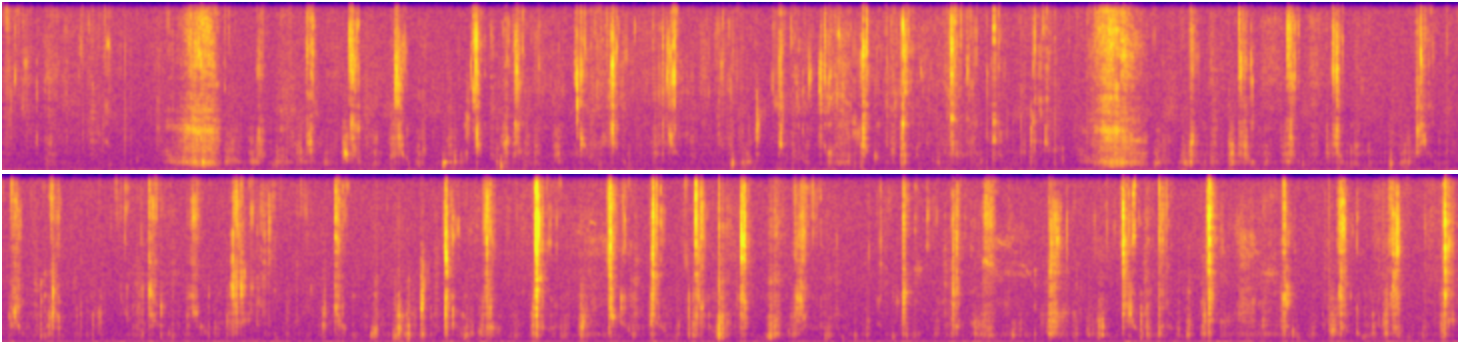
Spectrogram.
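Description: Close-miked eating of rice and meat curry: chewing with many wet mouth clicks and smacks. There are two louder, noisier moments about two and eleven seconds in.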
